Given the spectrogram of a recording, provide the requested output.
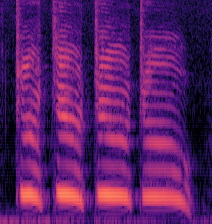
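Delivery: very high, loud alien shriek. Pretend. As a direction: squeal like an alien transmission. Alien beaming bit.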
